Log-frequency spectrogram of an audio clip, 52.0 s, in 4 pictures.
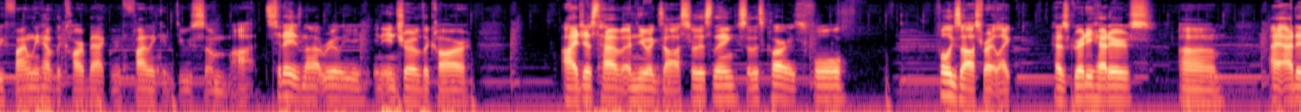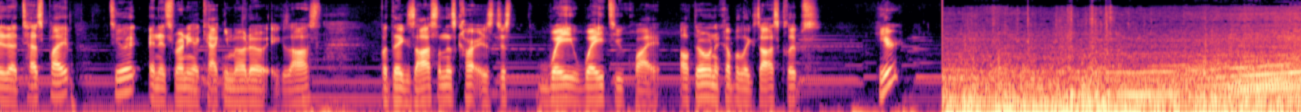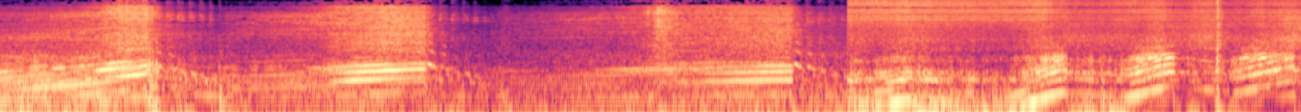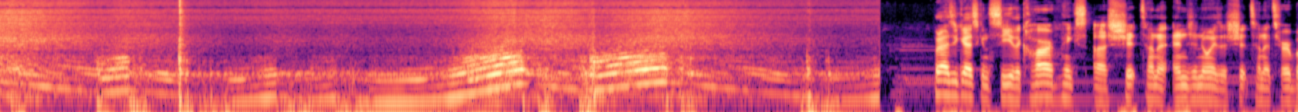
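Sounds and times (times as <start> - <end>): car engine revving: 22.4 - 47.8.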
